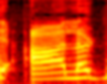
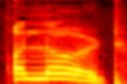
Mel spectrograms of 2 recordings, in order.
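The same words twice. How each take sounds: First: अलर्ट starting on a long "aa"; mispronounced ALERT. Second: अलर्ट starting on a short "uh"; correct ALERT. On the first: Teacher warning against reading it like after, अलर्ट with long "aa". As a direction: say अलर्ट as "aa-lart". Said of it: "नहीं पढ़ते". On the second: Teacher giving the right reading, अलर्ट with short "uh". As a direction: say अलर्ट as "uh-lert". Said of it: "इसे पढ़ते हैं". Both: Shown as a demonstration.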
